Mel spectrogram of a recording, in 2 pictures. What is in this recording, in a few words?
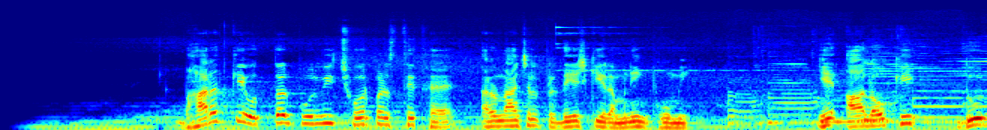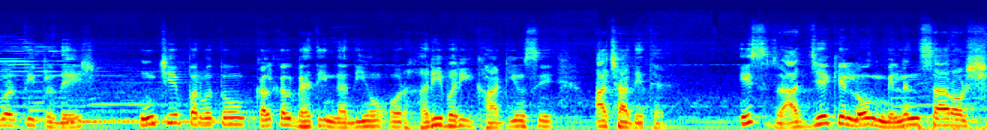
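NARRATION DOCUMENTARY FOR CORPORATES HINDI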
